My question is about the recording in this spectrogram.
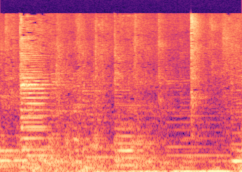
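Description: Lute with extra bass strings played solo: chords strummed about a quarter-second in and again near the end, with plucked notes ringing between them.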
